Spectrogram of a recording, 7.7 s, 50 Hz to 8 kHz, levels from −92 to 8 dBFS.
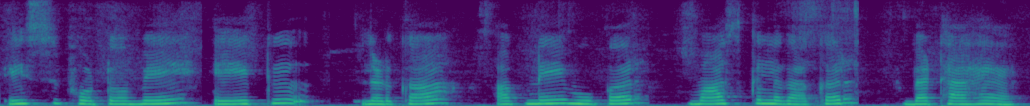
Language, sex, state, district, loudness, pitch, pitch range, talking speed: Hindi, female, Uttar Pradesh, Varanasi, -30 LUFS, 245 Hz, 230-260 Hz, 100 wpm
